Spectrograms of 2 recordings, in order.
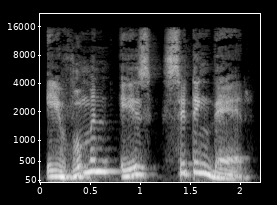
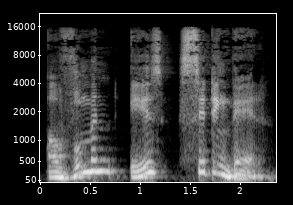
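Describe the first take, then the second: First: The article is said as a full 'ay'. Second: The article is said as a short 'uh'. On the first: The speaker calls it wrong. "ऐसे नहीं pronounce करेंगे" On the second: The speaker calls it right. "हम कैसे करेंगे?"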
